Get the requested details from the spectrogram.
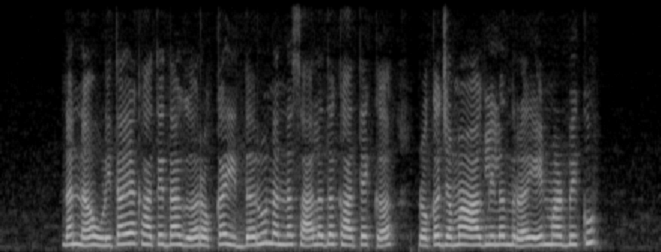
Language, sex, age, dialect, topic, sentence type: Kannada, female, 18-24, Dharwad Kannada, banking, question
